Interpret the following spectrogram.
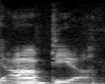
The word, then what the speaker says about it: Avdija: Avdija? Jenny Avdia.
